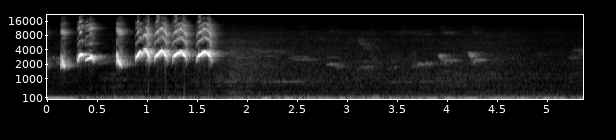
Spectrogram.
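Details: Caged Orange-headed thrush singing from Bali, used to prompt other birds to sing: a rapid burst of bright, high chirped notes, then a run of four arched, warbled notes, followed by faint distant twitters over low steady hum.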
